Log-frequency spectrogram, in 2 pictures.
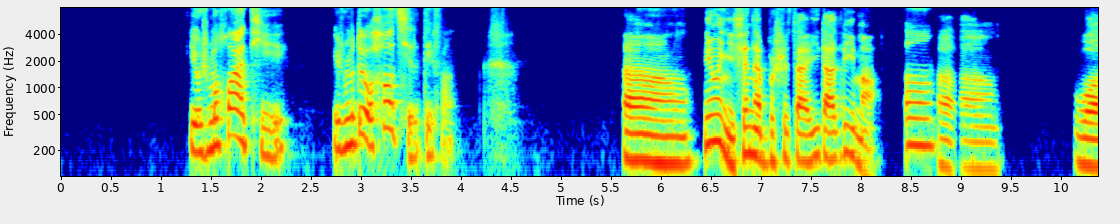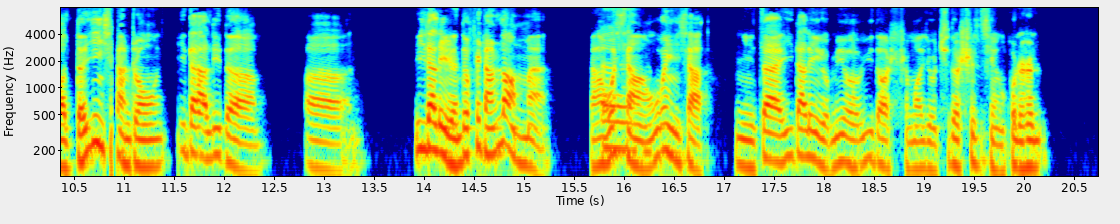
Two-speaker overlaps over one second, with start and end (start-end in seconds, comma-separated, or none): none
